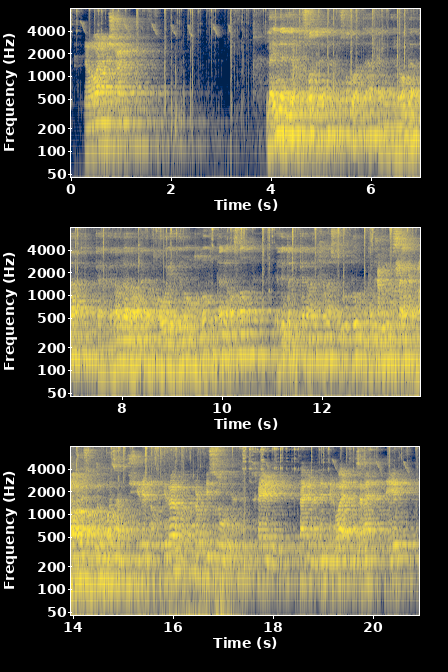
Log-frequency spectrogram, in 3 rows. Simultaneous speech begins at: 13.1 s

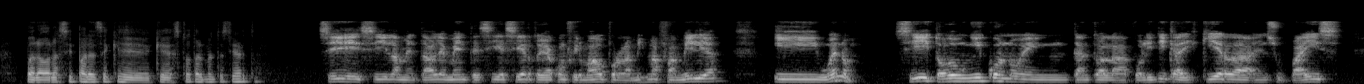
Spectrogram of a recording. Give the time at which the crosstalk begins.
none

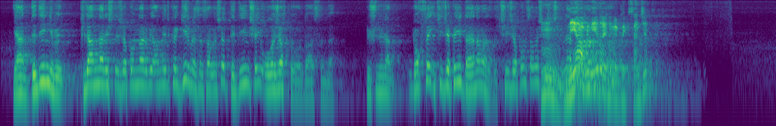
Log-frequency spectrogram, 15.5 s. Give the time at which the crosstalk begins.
10.8 s

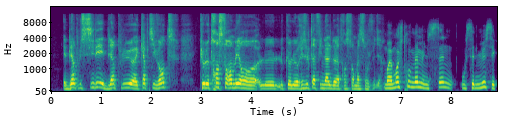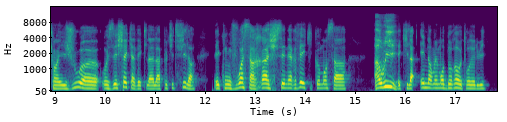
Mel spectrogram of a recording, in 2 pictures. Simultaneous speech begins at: none

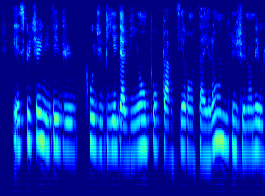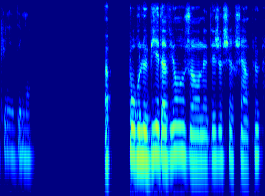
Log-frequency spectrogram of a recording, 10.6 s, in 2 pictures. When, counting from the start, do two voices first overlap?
none

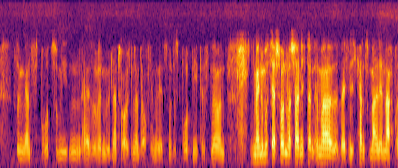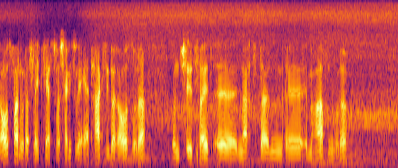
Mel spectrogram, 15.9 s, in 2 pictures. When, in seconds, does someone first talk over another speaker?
none

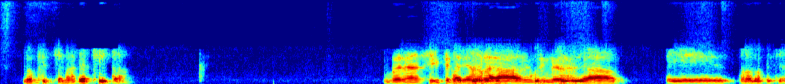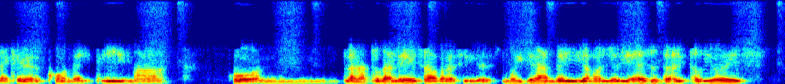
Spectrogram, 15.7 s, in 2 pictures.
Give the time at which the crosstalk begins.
4.5 s

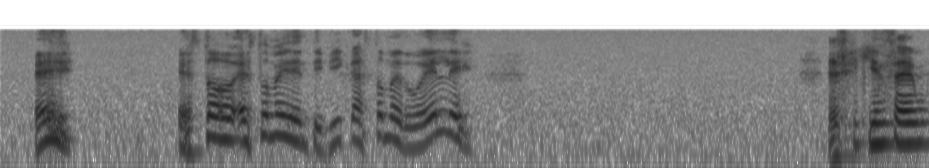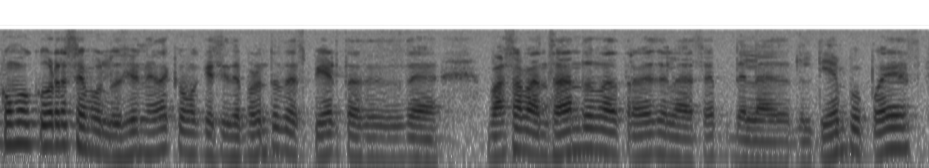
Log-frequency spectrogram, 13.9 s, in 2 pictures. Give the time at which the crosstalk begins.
none

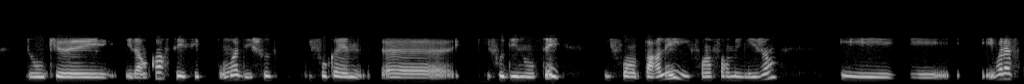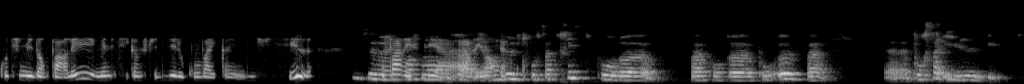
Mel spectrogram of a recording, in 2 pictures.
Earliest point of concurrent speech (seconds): 14.1 s

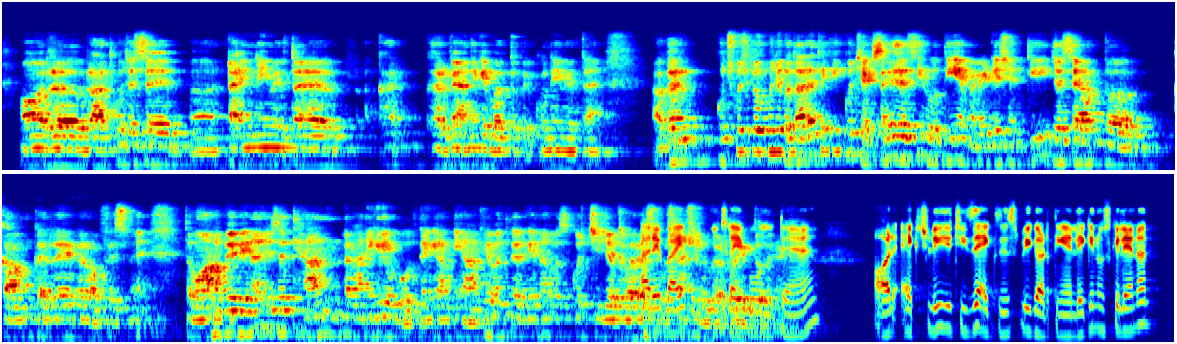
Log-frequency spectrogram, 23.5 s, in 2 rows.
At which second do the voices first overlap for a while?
18.1 s

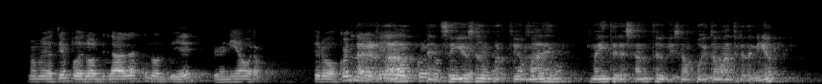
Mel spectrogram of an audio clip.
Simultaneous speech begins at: 3.5 s

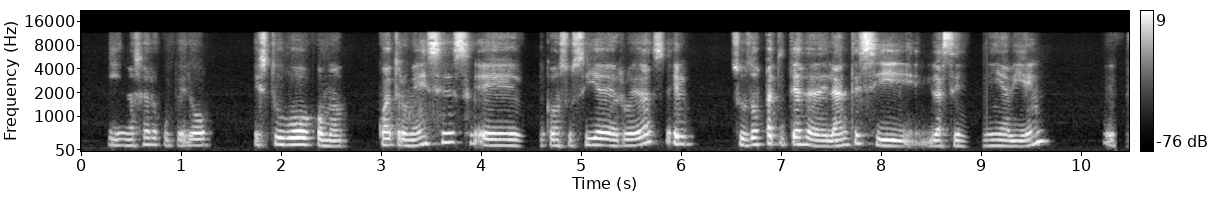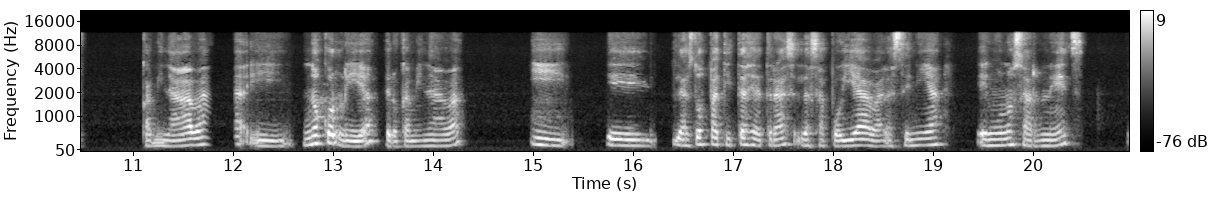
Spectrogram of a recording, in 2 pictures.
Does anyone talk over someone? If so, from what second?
none

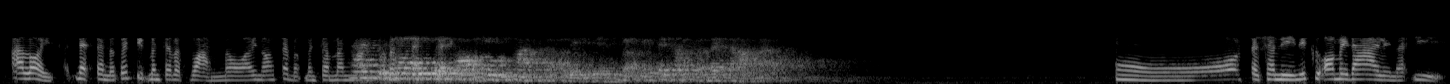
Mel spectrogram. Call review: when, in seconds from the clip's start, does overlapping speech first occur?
3.5 s

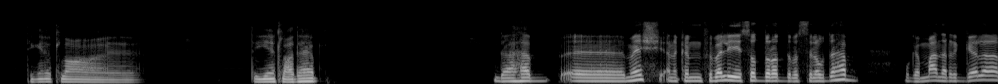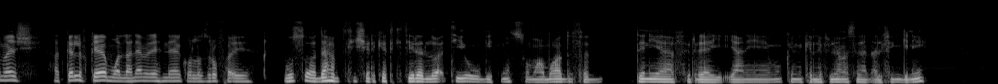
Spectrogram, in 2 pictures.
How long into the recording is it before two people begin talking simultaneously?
none

